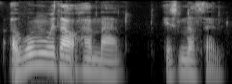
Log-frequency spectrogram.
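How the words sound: There is a pause after the word man.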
